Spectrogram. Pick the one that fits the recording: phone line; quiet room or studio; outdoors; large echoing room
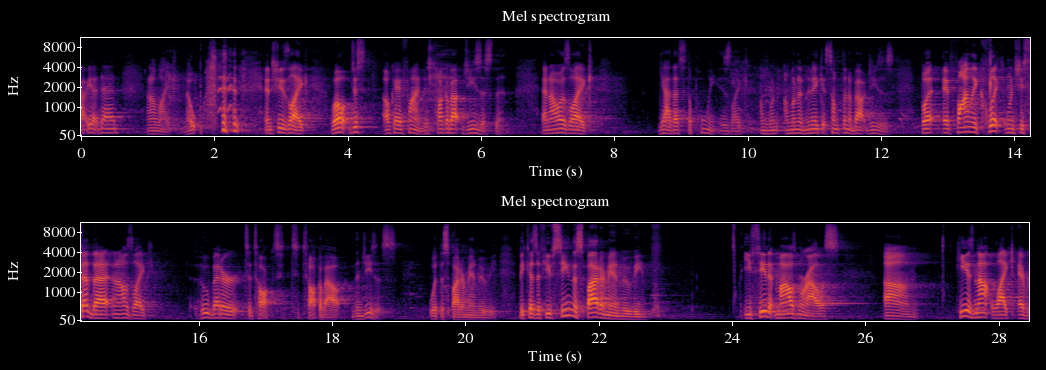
large echoing room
